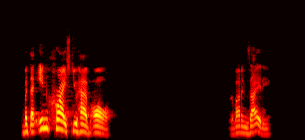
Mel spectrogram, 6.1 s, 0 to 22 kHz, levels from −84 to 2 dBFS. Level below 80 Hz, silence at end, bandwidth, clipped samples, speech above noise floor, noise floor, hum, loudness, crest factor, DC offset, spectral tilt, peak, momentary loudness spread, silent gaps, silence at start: -90 dBFS; 0.75 s; 8.6 kHz; under 0.1%; over 63 dB; under -90 dBFS; none; -27 LUFS; 22 dB; under 0.1%; -6 dB/octave; -8 dBFS; 16 LU; 2.38-4.54 s; 0.45 s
